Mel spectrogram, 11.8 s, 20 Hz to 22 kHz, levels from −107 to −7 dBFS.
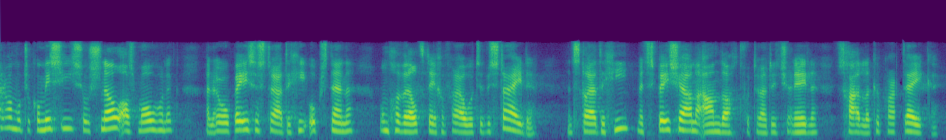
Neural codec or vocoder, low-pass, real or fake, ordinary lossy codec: codec, 16 kHz, 0.8 kbps, ZipCodec; 7.2 kHz; fake; AAC, 48 kbps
